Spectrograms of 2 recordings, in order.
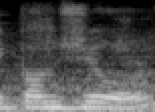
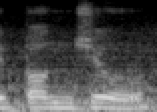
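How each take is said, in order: First: Smooth native "bonjour", all one sound; French bonjour. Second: "bonjour" said the English way, hard "bon" and "jour" as "jaw"; flat Brit tourist "bonjour". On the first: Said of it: "a French person say it and they say". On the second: Wife mocking how Brits say French greetings, English-style bonjour. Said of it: "when we see bonjour, we just go". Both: Shown as a demonstration.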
